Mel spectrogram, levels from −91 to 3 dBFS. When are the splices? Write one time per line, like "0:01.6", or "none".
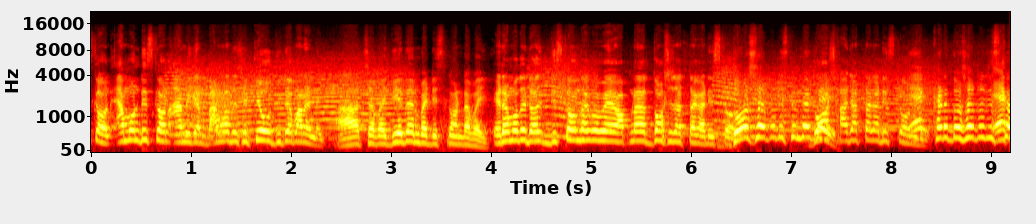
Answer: none

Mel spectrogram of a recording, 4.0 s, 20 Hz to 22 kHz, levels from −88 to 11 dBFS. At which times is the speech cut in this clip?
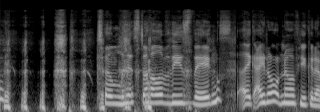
0:02.9

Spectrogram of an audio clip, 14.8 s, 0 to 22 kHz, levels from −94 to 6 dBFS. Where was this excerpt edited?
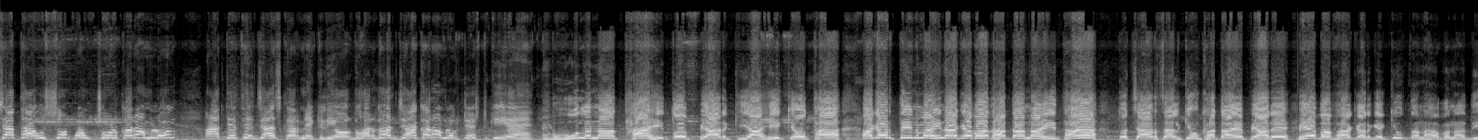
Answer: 0:05.4
0:12.9

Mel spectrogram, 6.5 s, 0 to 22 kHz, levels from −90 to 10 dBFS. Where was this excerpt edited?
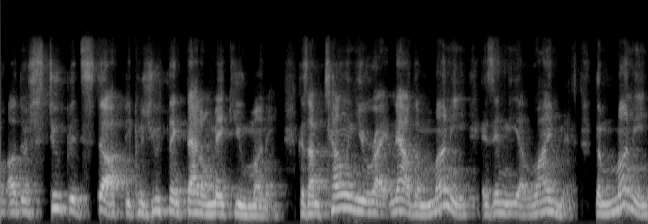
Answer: none

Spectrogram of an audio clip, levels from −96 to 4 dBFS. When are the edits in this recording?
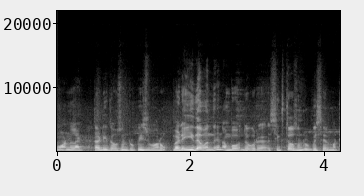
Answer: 0:01.7

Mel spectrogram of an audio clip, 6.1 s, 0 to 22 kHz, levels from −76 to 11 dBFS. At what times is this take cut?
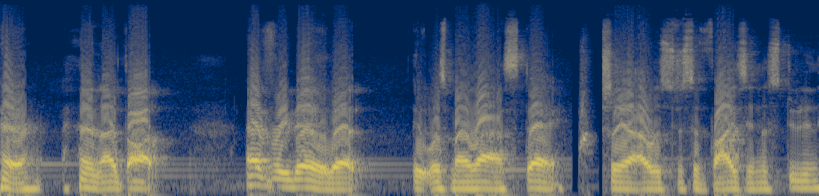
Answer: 0:04.5

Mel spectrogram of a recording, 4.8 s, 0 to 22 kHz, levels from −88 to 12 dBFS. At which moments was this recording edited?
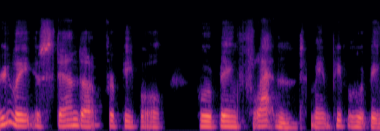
0:03.8

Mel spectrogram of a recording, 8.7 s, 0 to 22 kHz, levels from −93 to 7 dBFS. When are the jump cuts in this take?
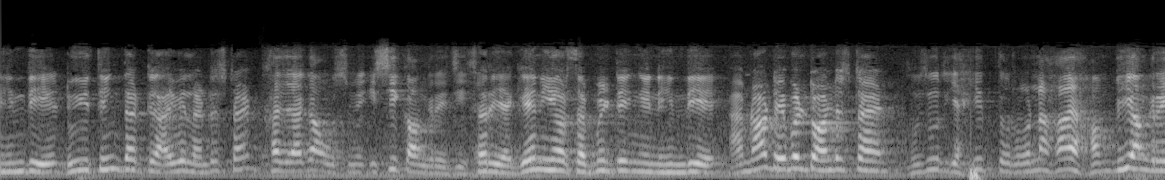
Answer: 0:01.9
0:06.8

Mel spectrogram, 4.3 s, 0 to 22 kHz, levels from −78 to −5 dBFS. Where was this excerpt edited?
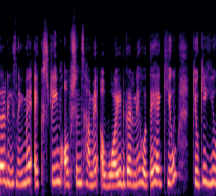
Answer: none

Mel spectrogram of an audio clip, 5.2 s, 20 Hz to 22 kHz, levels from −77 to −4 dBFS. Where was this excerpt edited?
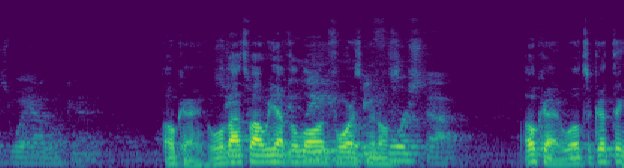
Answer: none

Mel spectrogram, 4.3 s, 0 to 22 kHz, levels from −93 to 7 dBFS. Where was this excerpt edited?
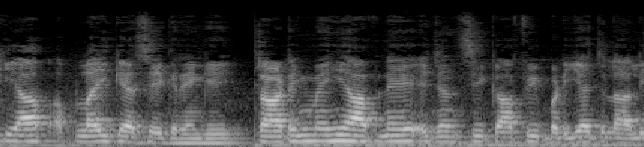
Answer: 0:01.7

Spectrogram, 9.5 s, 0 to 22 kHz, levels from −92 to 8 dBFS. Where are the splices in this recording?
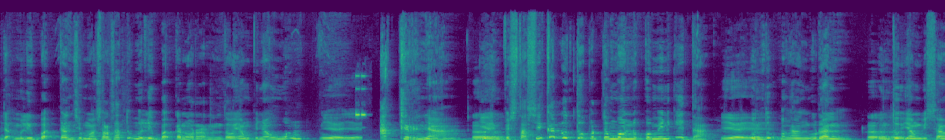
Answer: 0:03.7

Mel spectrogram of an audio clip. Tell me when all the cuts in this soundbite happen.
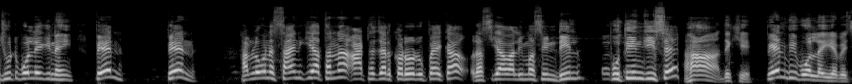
0:06.8

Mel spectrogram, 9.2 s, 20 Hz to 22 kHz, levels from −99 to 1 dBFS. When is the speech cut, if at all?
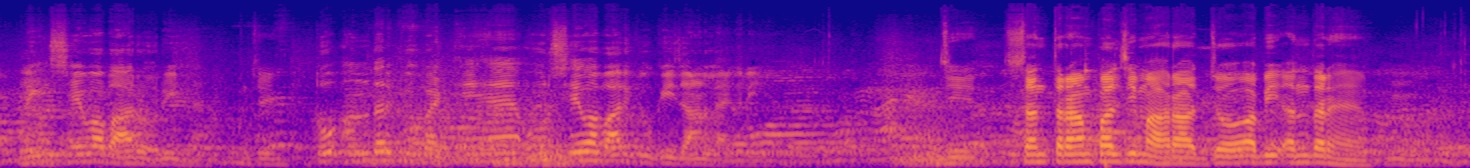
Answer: none

